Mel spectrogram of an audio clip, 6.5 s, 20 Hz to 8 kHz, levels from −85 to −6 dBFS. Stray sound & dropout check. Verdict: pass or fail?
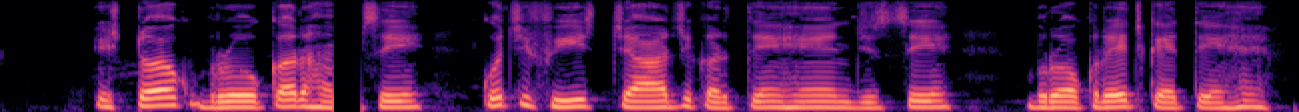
fail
